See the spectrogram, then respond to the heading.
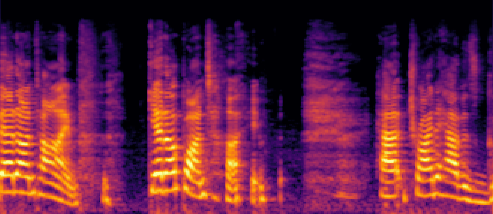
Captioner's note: laughs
